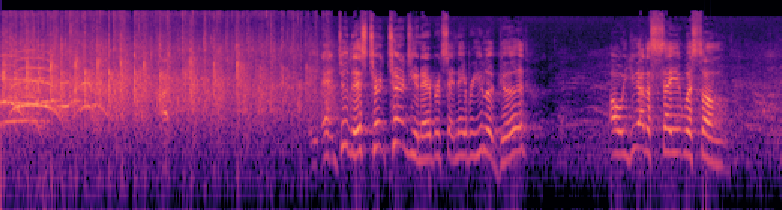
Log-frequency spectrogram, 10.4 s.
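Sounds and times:
audience clapping: 0:00.0 - 0:04.6
speech: 0:04.3 - 0:07.1, 0:08.1 - 0:09.8.

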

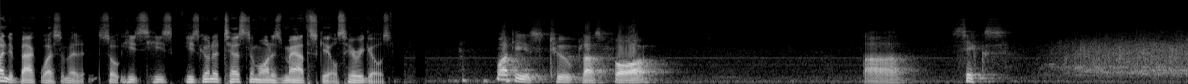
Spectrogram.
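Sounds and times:
speech: 0:00.0 - 0:06.6, 0:08.6 - 0:10.1
audience clapping hands in recording: 0:10.4 - 0:11.8.

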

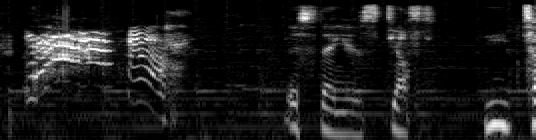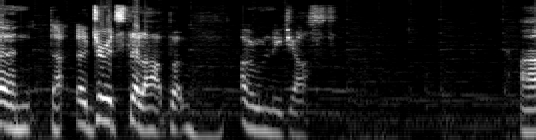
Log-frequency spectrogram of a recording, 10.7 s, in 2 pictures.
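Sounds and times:
person screaming while burning: 0:00.1 - 0:01.9
speech: 0:02.9 - 0:08.8.

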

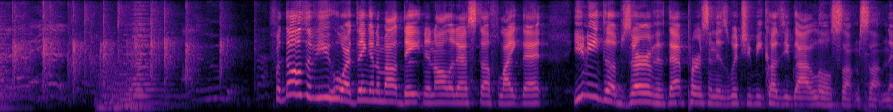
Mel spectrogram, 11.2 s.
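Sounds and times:
audience clapping hands: 0:00.0 - 0:03.4
speech: 0:03.4 - 0:11.1.

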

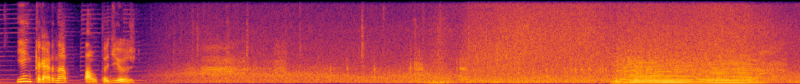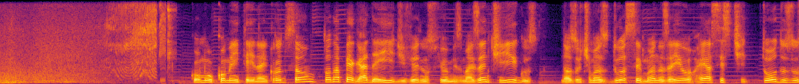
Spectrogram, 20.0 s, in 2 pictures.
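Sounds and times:
speech: 0:00.2 - 0:01.8, 0:12.4 - 0:19.9
ship: 0:01.9 - 0:11.9.

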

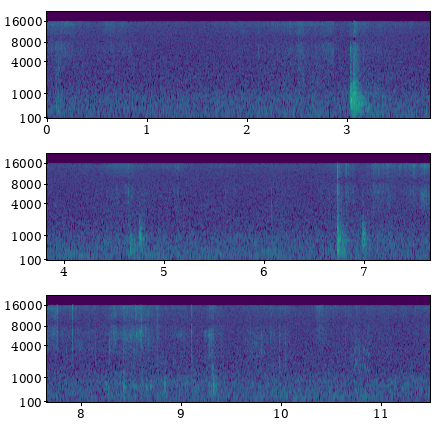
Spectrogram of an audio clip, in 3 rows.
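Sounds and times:
quiet hissy background: 0:00.0 - 0:11.4
dry wooden knocks and clicks: 0:03.0 - 0:03.3.

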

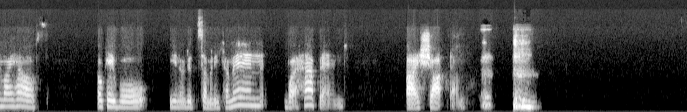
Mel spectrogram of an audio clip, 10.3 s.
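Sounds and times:
speech: 0:00.0 - 0:00.8, 0:01.5 - 0:05.3, 0:06.1 - 0:08.2
cough: 0:07.2 - 0:08.2.

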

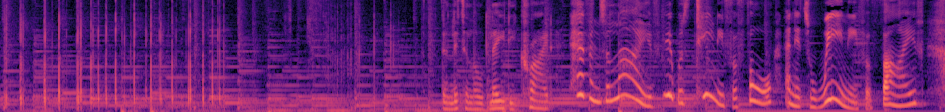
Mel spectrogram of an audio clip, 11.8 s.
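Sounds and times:
tapping out a jig on a table: 0:00.2 - 0:02.9
speech: 0:05.5 - 0:11.8.

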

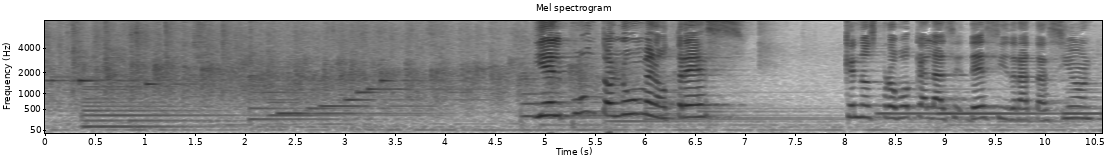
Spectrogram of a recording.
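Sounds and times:
audience clapping: 0:00.0 - 0:06.0
speech: 0:00.4 - 0:00.7, 0:04.9 - 0:06.8, 0:08.0 - 0:10.5.

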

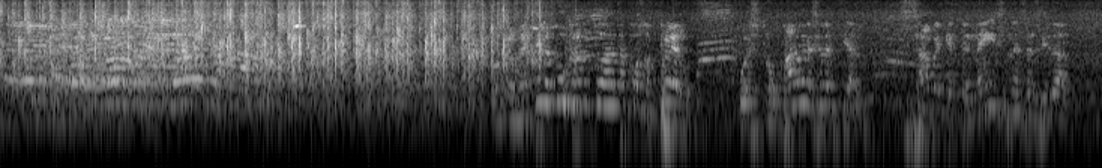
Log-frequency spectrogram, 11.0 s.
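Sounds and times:
audience clapping: 0:00.0 - 0:05.7
speech: 0:06.2 - 0:10.8.

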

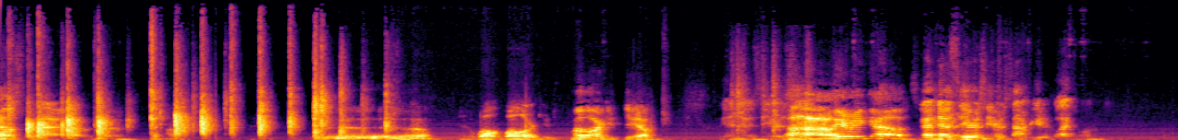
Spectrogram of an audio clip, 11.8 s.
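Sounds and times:
applause: 0:00.0 - 0:04.0, 0:07.3 - 0:08.1
speech: 0:03.8 - 0:11.1.

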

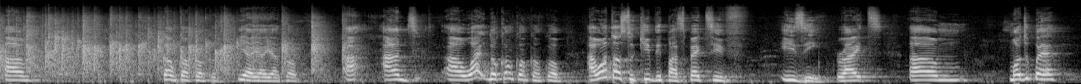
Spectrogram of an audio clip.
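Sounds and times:
speech: 0:00.0 - 0:00.5, 0:01.6 - 0:10.7
group of people clapping: 0:00.0 - 0:03.8.

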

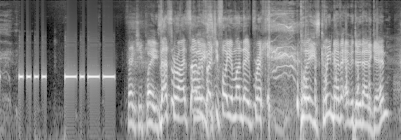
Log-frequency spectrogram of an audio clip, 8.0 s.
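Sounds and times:
Morse code beeps: 0:00.0 - 0:02.4
speech: 0:02.6 - 0:05.4, 0:06.0 - 0:08.0
laughter: 0:02.7 - 0:08.0.

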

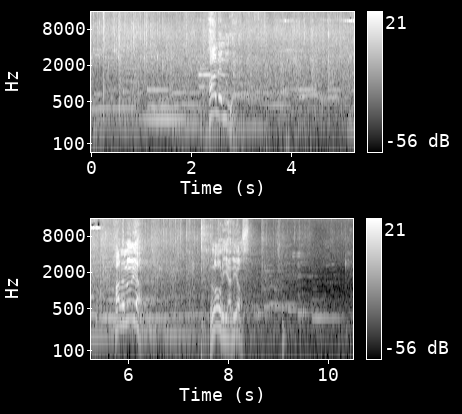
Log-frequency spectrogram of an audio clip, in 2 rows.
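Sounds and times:
audience applause: 0:00.0 - 0:08.8
soft held keyboard notes: 0:00.0 - 0:10.5
man calling out loudly: 0:02.3 - 0:03.0, 0:05.6 - 0:06.5
speech: 0:02.4 - 0:03.1, 0:05.8 - 0:06.4, 0:07.6 - 0:08.5.

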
